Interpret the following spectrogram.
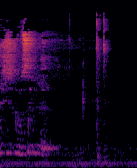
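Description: Faint male speech from the video playing on the computer, trailing off about a second in, then two sharp computer-keyboard clicks in quick succession as the playback is stopped.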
